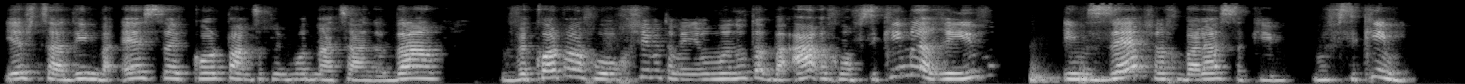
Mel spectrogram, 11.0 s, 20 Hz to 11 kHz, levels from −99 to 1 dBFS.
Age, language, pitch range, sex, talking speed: 30-49, Hebrew, 195-245 Hz, female, 135 wpm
